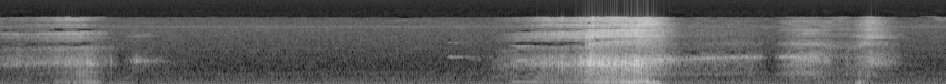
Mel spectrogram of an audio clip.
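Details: Snoring during sleep, recorded with the SnoreLab app: irregular, rough snorting snores with a louder rattling snore midway, recorded quietly in a room.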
